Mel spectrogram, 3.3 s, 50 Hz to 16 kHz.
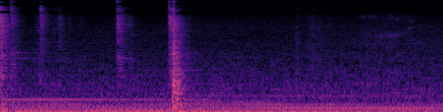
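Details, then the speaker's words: Trane XV95 propane furnace after transformer replacement following a power surge, running in cool mode set to 55 with the fan on auto. Low, steady blower hum with a few handling knocks; the blower runs smoothly and the system works. "give it a second see if we hear anything and it turned on I don't know if you guys can hear it let's go back in the furnace room to make sure problem solved system is up and running"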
